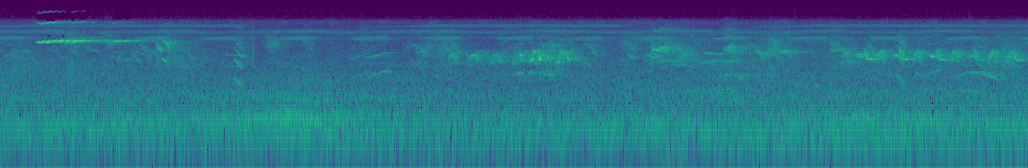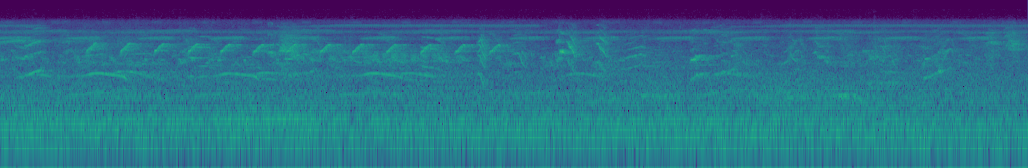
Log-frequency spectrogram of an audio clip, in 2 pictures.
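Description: Small birds chirping and trilling over a steady background hiss, with a brief high whistle about half a second in and a fast run of rapid chirps around the middle.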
